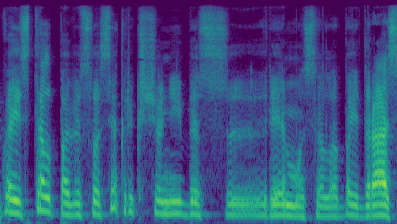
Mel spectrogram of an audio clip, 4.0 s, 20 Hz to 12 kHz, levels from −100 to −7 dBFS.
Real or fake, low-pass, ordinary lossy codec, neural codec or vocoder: real; 10.8 kHz; AAC, 64 kbps; none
